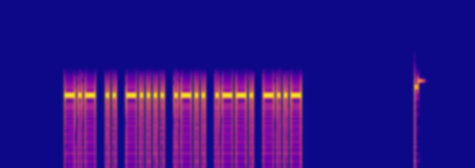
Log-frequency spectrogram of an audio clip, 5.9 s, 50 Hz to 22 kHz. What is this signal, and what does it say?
Morse code, heard as a keyed tone, about 28 wpm, 700 Hz. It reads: KI6LPX
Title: USA Call Signs Repeated 3x 28wpm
